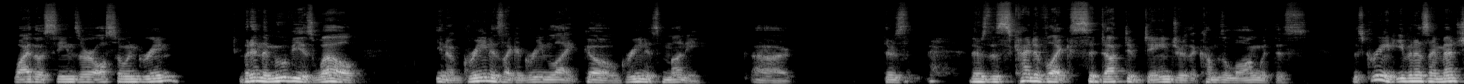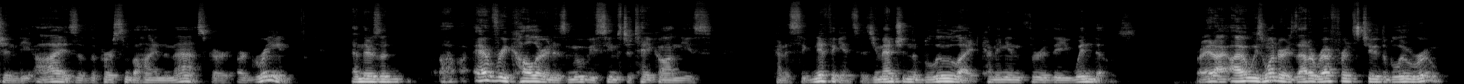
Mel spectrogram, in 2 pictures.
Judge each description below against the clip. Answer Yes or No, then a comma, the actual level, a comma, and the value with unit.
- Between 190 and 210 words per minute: Yes, average, 195 wpm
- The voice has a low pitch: Yes, low, 120 Hz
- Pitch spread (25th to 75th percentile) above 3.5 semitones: Yes, average, 4.5 semitones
